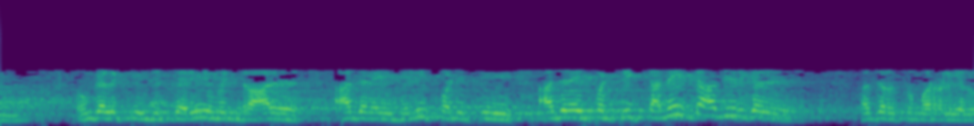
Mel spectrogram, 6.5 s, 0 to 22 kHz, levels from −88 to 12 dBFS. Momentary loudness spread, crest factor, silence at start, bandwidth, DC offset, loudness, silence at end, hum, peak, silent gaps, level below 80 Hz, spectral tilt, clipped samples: 10 LU; 16 dB; 0 s; 2.7 kHz; under 0.1%; -16 LUFS; 0 s; none; 0 dBFS; none; -62 dBFS; -16 dB/octave; under 0.1%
